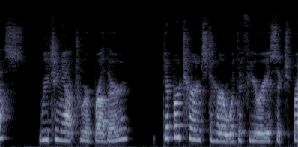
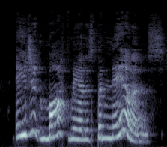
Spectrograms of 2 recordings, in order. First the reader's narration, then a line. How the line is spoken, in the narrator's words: he shouts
